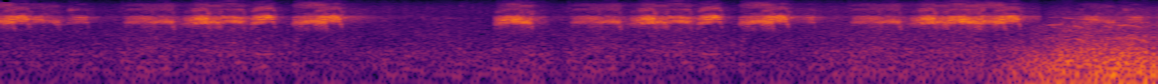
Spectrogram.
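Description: Birds chirping in short groups of rapid, high twittering with pauses between them. A steady low rushing noise comes in near the end.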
